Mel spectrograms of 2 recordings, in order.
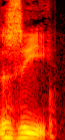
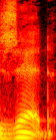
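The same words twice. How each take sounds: First: It is said the American way, zee. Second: It is said the Canadian way, zed.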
